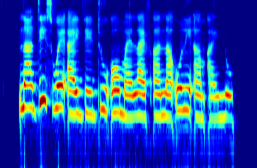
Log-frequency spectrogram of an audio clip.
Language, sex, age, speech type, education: Nigerian Pidgin, female, 15-29, spontaneous, tertiary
